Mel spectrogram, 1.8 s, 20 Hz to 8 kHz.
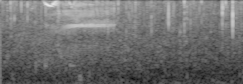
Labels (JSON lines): {"label": "biophony, dolphin", "recorder": "SoundTrap 500"}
